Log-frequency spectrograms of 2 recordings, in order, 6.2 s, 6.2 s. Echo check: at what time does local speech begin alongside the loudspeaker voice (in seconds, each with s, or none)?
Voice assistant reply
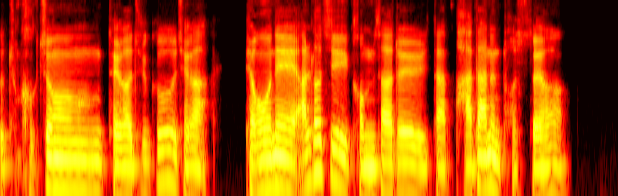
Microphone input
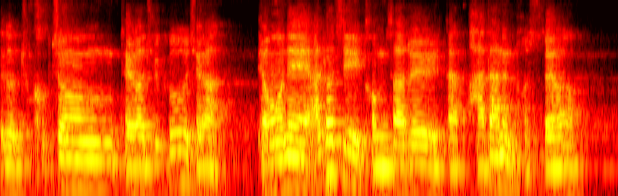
none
